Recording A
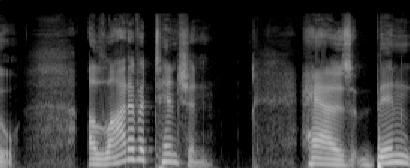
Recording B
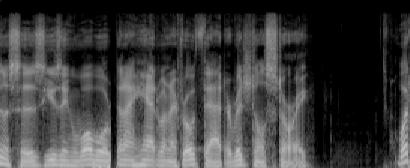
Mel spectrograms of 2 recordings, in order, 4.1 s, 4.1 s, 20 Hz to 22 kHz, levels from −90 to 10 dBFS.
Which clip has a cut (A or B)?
B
